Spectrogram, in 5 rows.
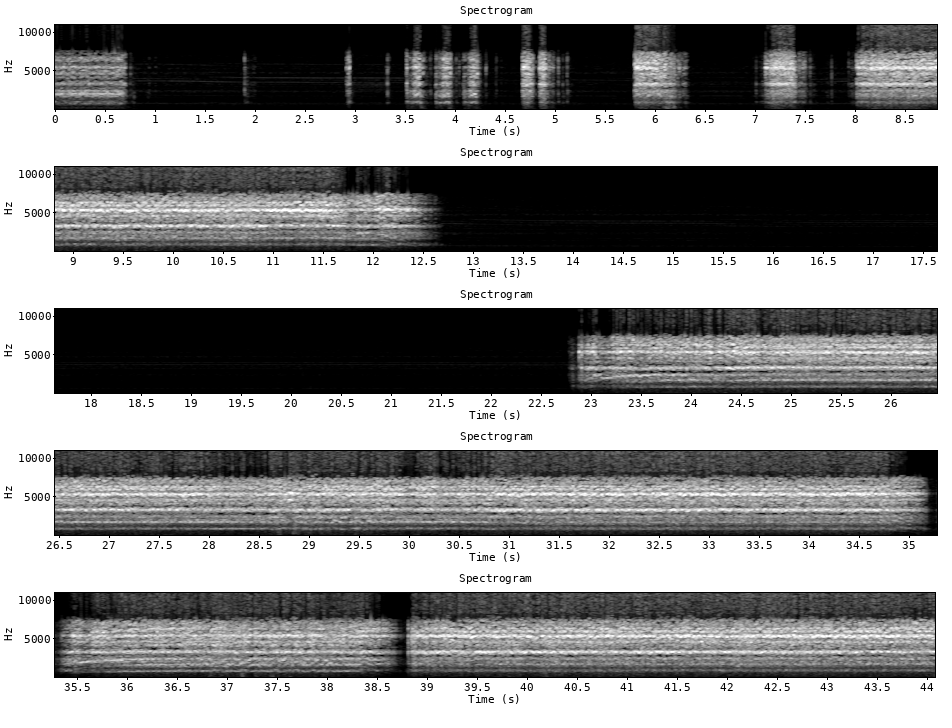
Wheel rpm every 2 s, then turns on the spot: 30, 20, 40, 40, 190, 210, 30, 0, 0, 0, 0, 100, 230, 230, 230, 220, 210, 140, 200, 150, 210, 220.
none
